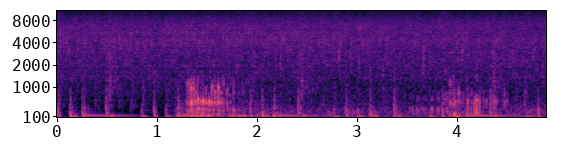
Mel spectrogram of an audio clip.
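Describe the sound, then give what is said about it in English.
A loud, wet stomach gurgle rolls on for several seconds, with irregular bubbling pops and low croaking grumbles and no voices over it. “Come on, man, my stomach sounds like a burping frog.”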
